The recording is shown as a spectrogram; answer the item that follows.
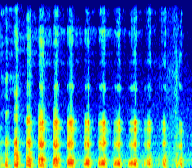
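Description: A man laughing hard: a quick, even run of loud "ha" pulses, about five a second, that fades out just after the end.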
